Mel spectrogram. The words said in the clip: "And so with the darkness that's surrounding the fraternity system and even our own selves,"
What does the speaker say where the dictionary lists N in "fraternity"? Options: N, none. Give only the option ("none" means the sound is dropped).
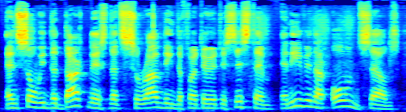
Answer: none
